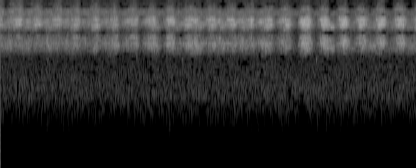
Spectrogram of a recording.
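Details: Massed summer cicadas give a high, sizzling buzz that throbs about two and a half times per second. The pulses grow sharper and more distinct toward the end. Nothing else is heard.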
